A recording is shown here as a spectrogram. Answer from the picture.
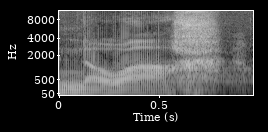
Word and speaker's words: Noach: And I have continued to belabor the point that Noah is a woman's name as opposed to Noach, which is a man's name.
